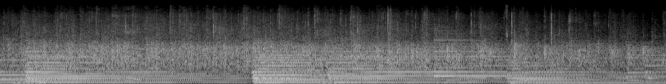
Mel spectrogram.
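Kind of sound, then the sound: crowd, audience clapping hands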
